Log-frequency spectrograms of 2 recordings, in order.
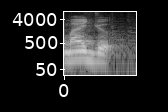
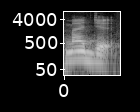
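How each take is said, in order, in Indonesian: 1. Pantulan setelah j adalah vokal 'u'. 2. Pantulan setelah j adalah 'e' tipis. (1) "tidak maju ya, terbawa kepada harokat setelahnya" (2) "suara pantulannya kepada bentuk tipis atau e"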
